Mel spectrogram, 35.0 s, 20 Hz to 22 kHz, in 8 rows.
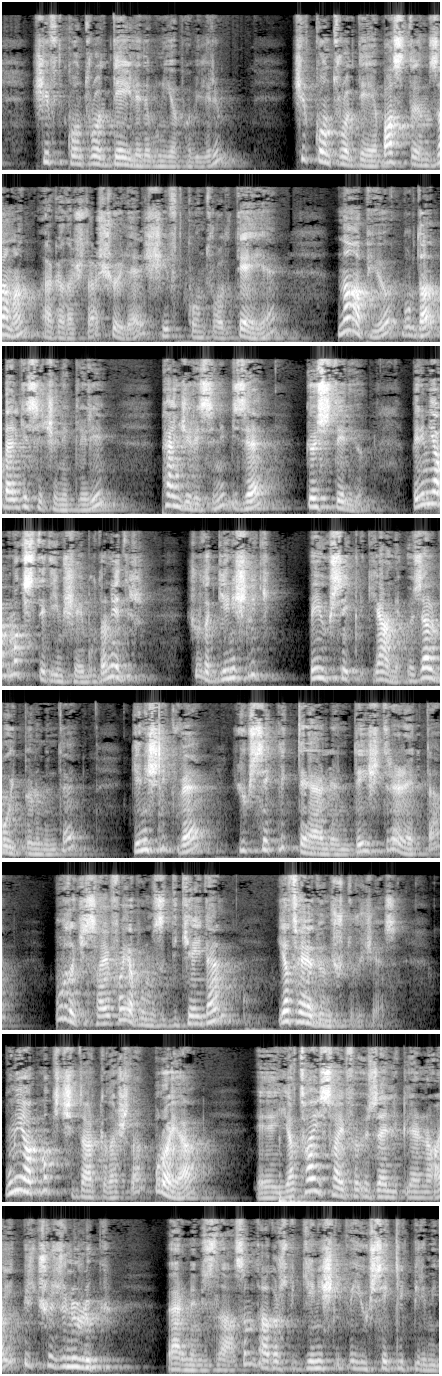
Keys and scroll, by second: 0.7 ctrl+shift+d, 6.0 ctrl+shift+d, 13.8 <.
